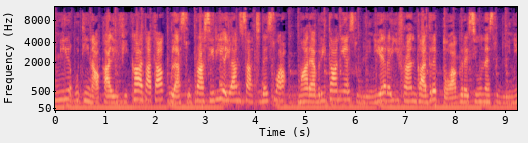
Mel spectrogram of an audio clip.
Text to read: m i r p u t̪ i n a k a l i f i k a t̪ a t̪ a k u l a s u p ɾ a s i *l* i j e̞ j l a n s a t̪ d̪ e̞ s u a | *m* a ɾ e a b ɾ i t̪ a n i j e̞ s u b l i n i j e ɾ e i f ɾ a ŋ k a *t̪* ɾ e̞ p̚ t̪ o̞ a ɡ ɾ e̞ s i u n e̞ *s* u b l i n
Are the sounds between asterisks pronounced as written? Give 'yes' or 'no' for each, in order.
no, yes, no, yes

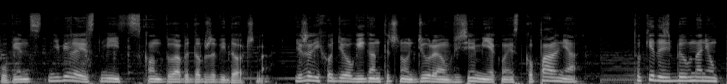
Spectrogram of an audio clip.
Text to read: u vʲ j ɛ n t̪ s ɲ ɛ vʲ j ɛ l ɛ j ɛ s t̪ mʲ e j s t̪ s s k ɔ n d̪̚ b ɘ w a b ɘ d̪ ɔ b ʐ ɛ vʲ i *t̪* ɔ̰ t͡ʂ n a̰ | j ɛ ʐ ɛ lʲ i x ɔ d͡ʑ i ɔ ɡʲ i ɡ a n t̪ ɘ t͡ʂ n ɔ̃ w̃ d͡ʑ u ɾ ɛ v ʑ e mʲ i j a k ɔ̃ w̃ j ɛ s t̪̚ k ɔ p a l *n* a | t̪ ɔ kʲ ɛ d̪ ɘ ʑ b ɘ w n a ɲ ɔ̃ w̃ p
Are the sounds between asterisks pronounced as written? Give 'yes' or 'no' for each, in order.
no, no

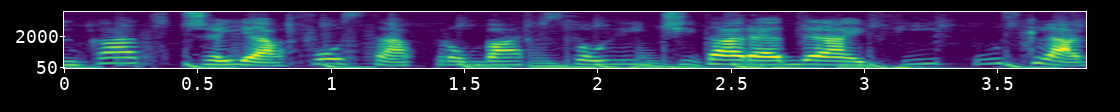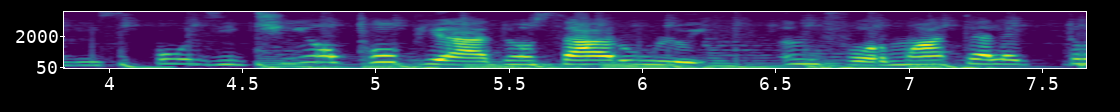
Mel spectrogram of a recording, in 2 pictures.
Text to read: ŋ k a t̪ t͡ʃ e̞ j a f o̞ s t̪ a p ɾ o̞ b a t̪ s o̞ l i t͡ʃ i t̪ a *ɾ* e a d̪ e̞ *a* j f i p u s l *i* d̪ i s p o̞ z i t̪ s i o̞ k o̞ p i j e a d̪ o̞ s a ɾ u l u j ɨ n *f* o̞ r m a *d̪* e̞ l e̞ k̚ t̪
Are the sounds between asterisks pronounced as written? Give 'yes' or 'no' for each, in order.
yes, yes, no, yes, no

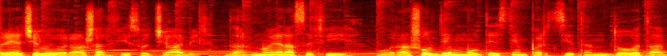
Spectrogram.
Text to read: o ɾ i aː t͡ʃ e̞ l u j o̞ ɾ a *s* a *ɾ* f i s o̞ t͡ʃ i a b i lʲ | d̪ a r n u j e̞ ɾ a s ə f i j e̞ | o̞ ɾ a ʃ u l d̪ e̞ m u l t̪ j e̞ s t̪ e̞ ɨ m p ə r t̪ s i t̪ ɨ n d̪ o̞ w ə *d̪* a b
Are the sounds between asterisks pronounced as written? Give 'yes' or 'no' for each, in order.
no, no, no

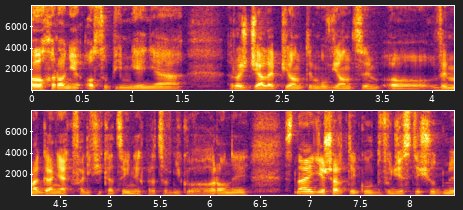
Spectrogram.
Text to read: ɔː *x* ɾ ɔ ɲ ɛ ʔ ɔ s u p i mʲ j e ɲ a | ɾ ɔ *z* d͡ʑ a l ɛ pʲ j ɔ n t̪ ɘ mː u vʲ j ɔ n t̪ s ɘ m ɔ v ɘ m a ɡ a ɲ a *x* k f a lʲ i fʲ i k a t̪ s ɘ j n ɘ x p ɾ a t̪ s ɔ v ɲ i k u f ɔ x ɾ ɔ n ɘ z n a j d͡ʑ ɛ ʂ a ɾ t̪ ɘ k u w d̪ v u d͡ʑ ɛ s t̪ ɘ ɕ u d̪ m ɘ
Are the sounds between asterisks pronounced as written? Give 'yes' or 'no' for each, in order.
yes, no, yes

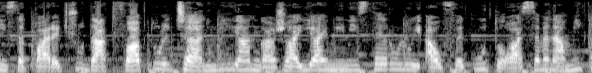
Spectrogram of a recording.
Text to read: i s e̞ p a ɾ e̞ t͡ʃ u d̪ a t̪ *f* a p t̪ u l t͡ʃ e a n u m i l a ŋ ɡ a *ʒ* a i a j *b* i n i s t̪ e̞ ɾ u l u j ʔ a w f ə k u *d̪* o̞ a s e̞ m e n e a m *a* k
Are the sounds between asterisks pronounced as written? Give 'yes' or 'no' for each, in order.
yes, yes, no, no, no

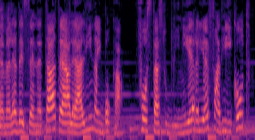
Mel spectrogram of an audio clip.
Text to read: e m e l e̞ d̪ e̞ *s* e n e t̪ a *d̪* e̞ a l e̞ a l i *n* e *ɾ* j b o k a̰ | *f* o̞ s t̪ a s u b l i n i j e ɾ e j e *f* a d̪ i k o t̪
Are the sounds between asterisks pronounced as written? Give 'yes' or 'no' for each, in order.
yes, no, yes, no, yes, yes

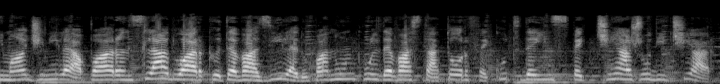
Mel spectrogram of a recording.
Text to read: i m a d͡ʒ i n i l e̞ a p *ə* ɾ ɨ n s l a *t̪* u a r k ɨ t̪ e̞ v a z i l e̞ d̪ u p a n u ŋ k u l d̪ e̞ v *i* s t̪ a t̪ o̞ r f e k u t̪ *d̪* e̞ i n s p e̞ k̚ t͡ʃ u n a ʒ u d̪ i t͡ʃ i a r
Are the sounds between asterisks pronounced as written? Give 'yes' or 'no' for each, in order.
no, no, no, yes

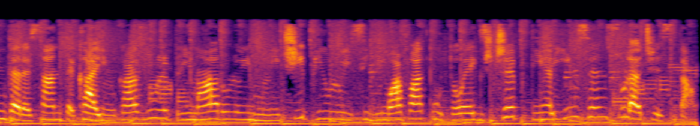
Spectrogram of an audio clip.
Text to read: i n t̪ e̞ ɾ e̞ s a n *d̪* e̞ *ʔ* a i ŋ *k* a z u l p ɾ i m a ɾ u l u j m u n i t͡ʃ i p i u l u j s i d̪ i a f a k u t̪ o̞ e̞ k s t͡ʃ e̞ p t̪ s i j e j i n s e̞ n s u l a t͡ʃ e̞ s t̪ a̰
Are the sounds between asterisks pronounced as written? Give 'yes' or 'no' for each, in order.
no, no, yes

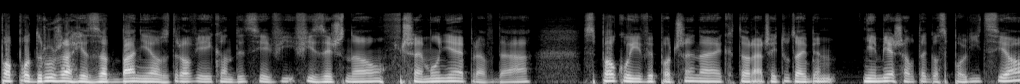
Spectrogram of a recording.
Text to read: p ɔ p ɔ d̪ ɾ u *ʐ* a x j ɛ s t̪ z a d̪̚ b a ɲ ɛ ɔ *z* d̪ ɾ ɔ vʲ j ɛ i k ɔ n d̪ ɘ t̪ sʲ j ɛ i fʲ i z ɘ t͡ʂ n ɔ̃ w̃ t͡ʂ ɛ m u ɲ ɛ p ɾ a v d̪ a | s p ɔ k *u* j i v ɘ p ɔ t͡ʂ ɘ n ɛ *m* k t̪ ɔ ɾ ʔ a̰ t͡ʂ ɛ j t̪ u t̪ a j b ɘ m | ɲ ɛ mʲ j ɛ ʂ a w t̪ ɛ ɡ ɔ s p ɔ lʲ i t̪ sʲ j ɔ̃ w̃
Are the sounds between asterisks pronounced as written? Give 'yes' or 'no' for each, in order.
yes, yes, yes, no

